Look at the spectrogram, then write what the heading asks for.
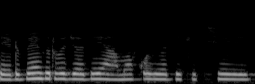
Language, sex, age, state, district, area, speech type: Odia, female, 18-30, Odisha, Balangir, urban, spontaneous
